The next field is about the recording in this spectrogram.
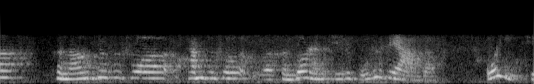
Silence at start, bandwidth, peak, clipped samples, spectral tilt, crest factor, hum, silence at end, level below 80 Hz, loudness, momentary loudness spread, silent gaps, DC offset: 0 s; 4.2 kHz; -6 dBFS; under 0.1%; -4.5 dB/octave; 14 dB; none; 0 s; -60 dBFS; -21 LUFS; 10 LU; none; under 0.1%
